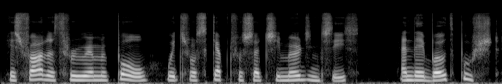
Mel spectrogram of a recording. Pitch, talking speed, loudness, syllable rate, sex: 195 Hz, 190 wpm, -18 LUFS, 4.6 syllables/s, female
